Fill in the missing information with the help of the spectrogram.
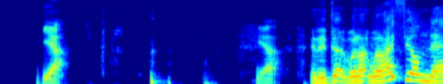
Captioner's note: laughing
